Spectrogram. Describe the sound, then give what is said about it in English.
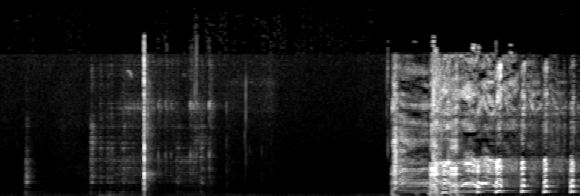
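One sharp, isolated hand clap, made to sync audio, cracks through a quiet background, and a few seconds later voices break into laughter while several more crisp claps land in quick succession. “Okay. Well, let's clap sync.”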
